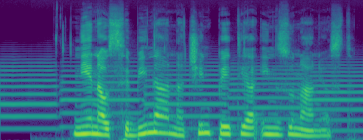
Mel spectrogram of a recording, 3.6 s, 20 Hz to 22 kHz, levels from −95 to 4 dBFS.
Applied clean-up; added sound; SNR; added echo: none; Trumpet; 18 dB; none.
